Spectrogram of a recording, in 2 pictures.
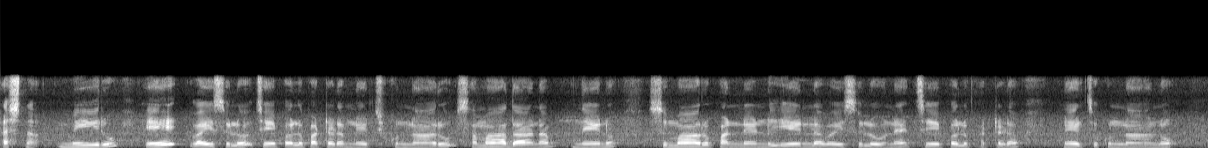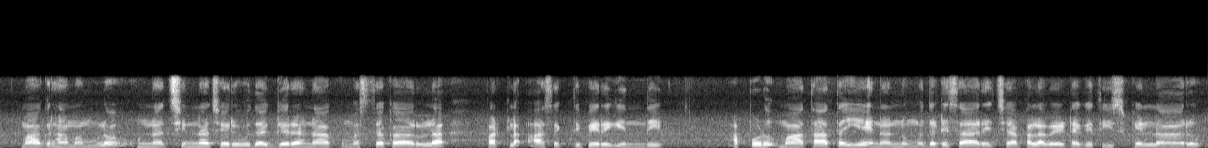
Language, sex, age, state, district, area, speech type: Telugu, male, 18-30, Telangana, Adilabad, urban, spontaneous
